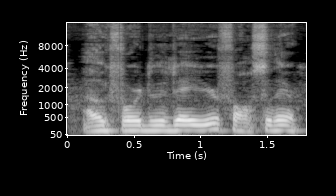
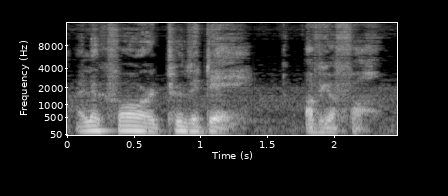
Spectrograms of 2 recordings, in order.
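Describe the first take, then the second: First: Fast, louder, higher parroting of a threat; hurried, petty comeback; quick mock retort. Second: Measured delivery, pausing before "of your fall"; unhurried, falling away at the end. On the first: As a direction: throw it back in a rush, louder. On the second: Acted. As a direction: draw out a solemn in-character threat. Reads rival leader's threat in role.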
